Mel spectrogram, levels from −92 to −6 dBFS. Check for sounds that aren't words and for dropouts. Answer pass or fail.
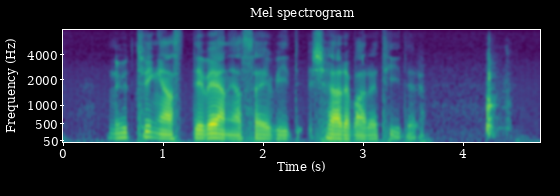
fail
